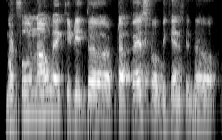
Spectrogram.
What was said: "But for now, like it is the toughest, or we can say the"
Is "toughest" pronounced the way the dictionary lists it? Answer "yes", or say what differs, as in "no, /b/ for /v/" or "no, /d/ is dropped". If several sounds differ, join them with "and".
no, /p/ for /f/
